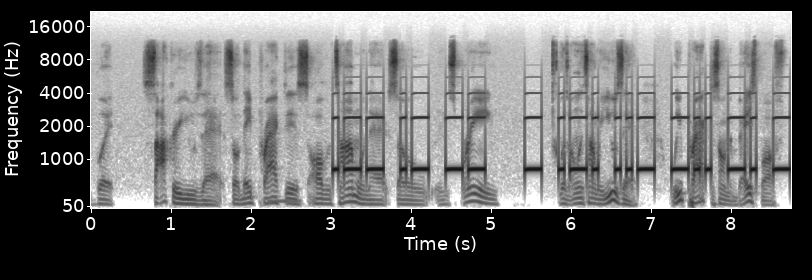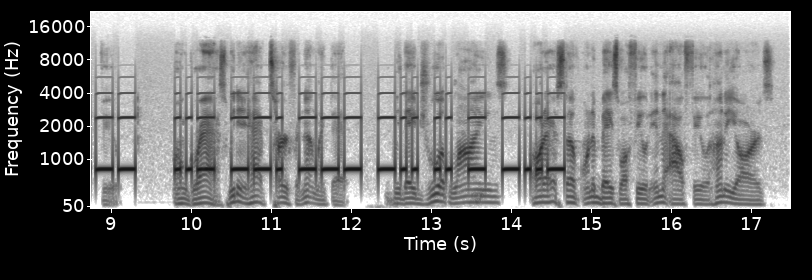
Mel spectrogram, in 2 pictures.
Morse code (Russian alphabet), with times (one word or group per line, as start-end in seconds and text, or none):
3.0-4.9 ВАМ
5.4-9.3 ТРУДНО
9.8-14.7 УГОДИТЬ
